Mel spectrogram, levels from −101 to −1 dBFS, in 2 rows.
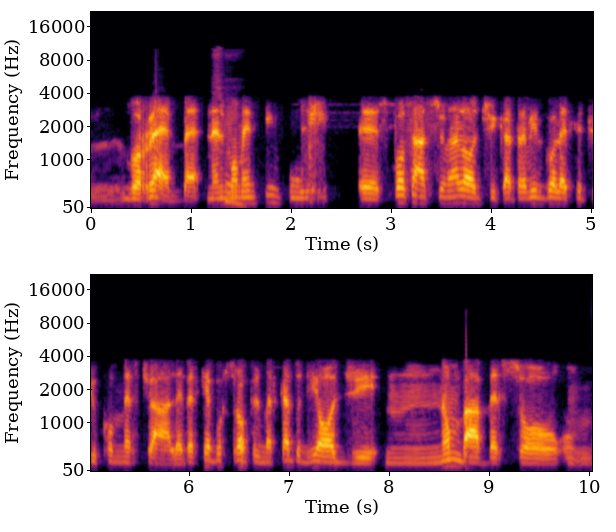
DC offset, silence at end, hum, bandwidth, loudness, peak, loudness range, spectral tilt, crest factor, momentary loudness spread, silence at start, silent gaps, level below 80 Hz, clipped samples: under 0.1%; 0.05 s; none; 10.5 kHz; -19 LUFS; 0 dBFS; 4 LU; -5 dB/octave; 20 dB; 17 LU; 0.35 s; none; -80 dBFS; under 0.1%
